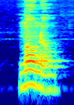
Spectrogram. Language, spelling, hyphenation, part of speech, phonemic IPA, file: Dutch, mono-, mo‧no-, prefix, /ˈmoː.noː-/, Nl-mono-.ogg
- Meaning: mono- (having only one of something)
